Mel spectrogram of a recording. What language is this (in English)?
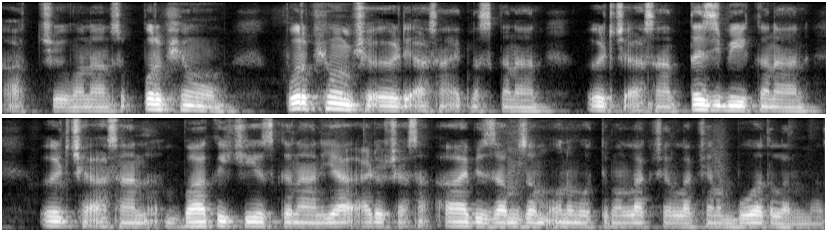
Kashmiri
